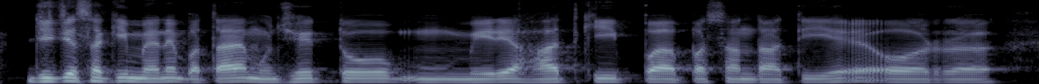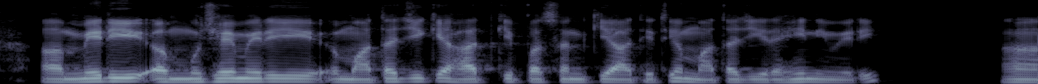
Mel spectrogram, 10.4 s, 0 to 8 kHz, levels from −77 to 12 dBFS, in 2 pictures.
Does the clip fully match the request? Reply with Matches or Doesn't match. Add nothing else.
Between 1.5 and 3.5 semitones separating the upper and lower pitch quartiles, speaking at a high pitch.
Doesn't match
